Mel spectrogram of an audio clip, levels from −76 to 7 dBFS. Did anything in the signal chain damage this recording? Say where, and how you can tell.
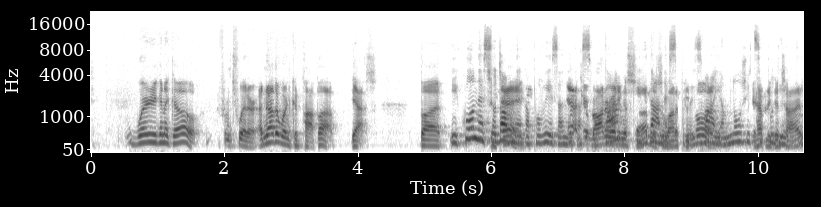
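Yes, call processing damaged it. Speech suppressed in double talk: the talker dips at 5.96–6.18, 6.45–6.50, 7.10–7.52, 8.11–8.37, 8.82–9.10 and 9.88–10.25 s, by up to about 20 dB. On a waveform the envelope pinches; a spectrogram shows thinned, gapped bands. This is likely an echo canceller turning its own talker down during overlap.

Echo leak at 6.57–6.63 s: a faint copy of the voice returns 375 ms late, about 20 dB below the speech. A spectrogram shows a weak, time-shifted repeat of earlier harmonics. The likely cause is loudspeaker pickup that the canceller failed to remove.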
